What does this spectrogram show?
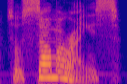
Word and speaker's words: summarize: Pronunciation wise, focusing on summarize, which has a stressed syllable on the first syllable, so summarize. It ends with a buzzing sound, letter Z sound.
